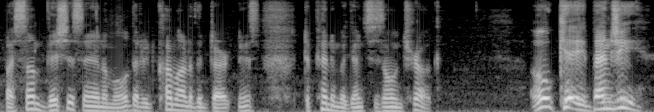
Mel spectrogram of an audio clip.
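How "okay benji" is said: loud, higher-pitched call to a dog; firm raised-voice call; shouting. A narrator's reading. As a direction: shout a command across a parking lot. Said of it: "I shouted".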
